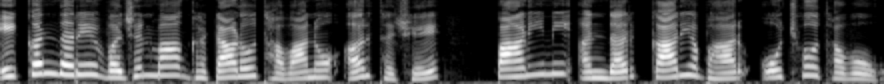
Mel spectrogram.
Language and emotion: Gujarati, neutral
